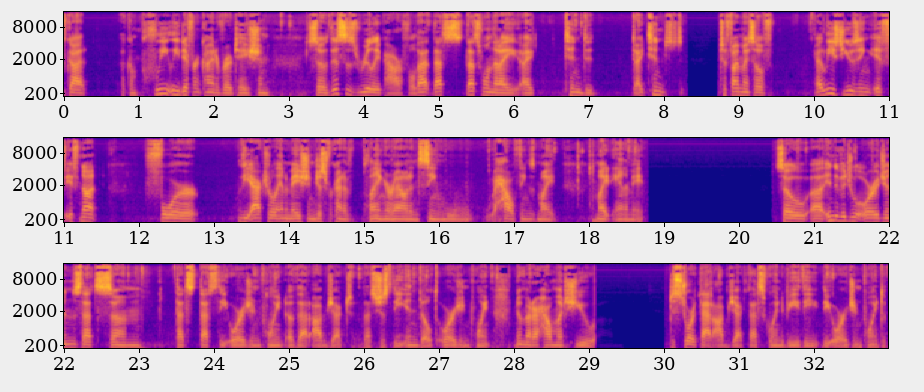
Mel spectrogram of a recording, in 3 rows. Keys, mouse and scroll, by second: 3.8 click, 7.1 click, 7.9 click, 17.8 click, 18.3 g, 18.9 click, 19.5 click, 22.6 click, 23.0 right click, 23.2 r, 24.2 click, 24.8 right click, 25.0 r, 26.2 click, 26.9 right click, 27.0 r, 28.0 click, 28.4 right click, 28.9 s, 29.8 click, 30.9 r, 32.5 click.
